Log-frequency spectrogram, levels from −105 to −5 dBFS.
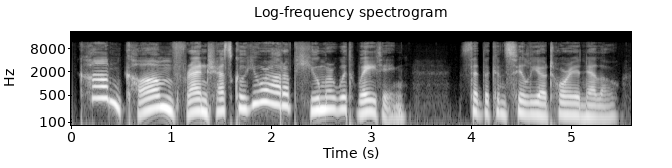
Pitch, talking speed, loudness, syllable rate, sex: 200 Hz, 150 wpm, -15 LUFS, 5.0 syllables/s, female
